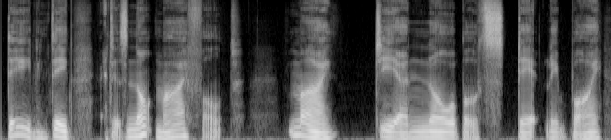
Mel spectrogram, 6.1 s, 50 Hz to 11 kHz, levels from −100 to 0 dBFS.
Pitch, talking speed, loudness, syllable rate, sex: 100 Hz, 120 wpm, -21 LUFS, 3.5 syllables/s, male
